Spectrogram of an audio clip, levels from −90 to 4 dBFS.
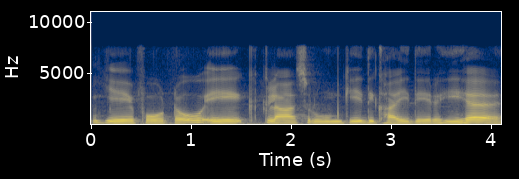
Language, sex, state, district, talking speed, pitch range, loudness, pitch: Hindi, female, Rajasthan, Jaipur, 145 wpm, 155-170 Hz, -14 LUFS, 165 Hz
